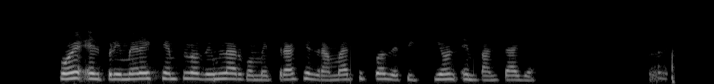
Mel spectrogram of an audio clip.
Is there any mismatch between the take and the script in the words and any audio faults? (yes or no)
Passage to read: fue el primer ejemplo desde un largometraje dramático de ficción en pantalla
yes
